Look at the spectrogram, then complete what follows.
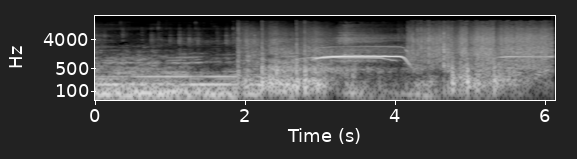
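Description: Fireworks going off: a string of crackles and pops, with a broad hiss setting in about two seconds in. Two long steady whistles rise over it, each dropping in pitch as it ends; the first is the loudest sound.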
